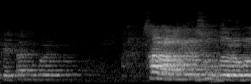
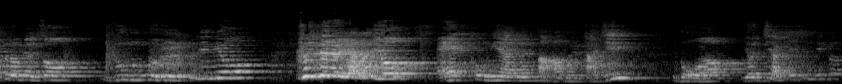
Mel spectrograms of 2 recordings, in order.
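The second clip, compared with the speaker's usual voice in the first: ordinary talk, nothing marked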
